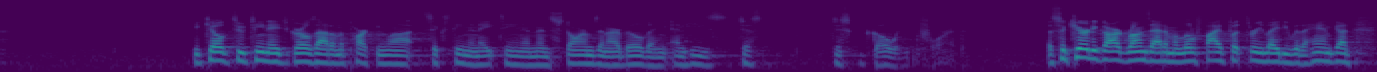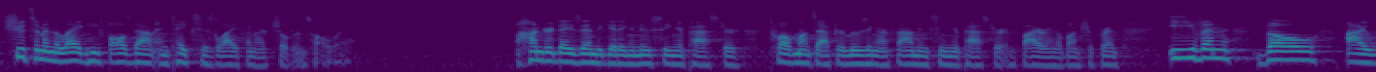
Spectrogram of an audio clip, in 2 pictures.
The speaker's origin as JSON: {"language": "English", "town": "Tulsa", "region": "Oklahoma", "country": "United States", "tie": "born or raised there", "said": "I grew up in Tulsa, Oklahoma, kind of word of faith, charismatic hub of the universe."}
